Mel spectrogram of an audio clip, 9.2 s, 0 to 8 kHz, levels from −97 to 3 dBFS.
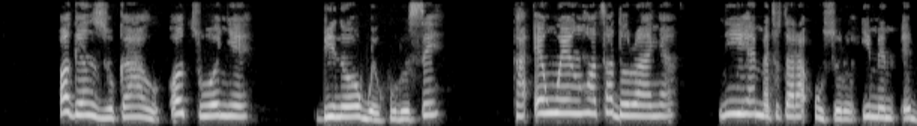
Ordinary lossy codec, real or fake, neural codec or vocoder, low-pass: none; real; none; 7.2 kHz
